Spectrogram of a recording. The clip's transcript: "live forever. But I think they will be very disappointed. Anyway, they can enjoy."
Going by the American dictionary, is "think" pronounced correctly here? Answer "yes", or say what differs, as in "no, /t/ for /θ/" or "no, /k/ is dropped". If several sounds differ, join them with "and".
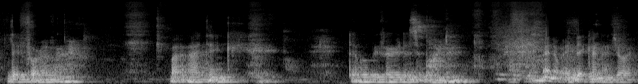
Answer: yes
